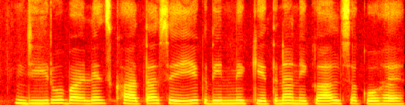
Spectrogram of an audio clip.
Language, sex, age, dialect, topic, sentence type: Magahi, female, 25-30, Southern, banking, question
